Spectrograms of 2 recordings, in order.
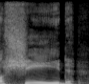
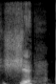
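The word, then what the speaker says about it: Shead: Let's pronounce his name correctly. I know it's Sheed, but don't be lazy. Ask the young man. Ask Kelvin Sampson. It is pronounced Shed.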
